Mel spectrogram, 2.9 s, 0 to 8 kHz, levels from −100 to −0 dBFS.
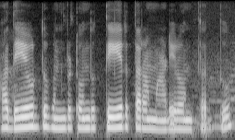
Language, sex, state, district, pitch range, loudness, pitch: Kannada, female, Karnataka, Bangalore, 170-185 Hz, -16 LUFS, 175 Hz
